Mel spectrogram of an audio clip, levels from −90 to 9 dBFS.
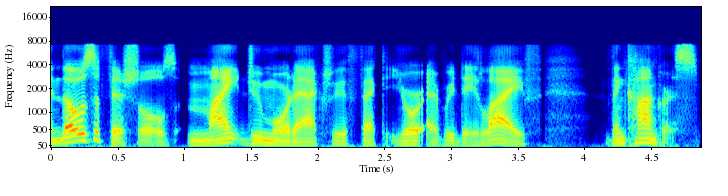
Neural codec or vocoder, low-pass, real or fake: codec, 16 kHz, about 1 kbps, DyCAST, with the encoder's durations; 7.2 kHz; fake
